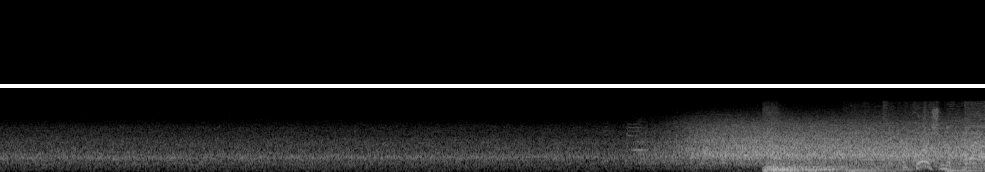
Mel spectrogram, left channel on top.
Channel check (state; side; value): silent; left; digital silence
